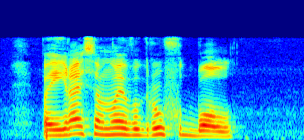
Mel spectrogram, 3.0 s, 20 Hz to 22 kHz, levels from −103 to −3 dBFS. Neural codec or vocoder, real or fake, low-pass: none; real; 7.2 kHz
